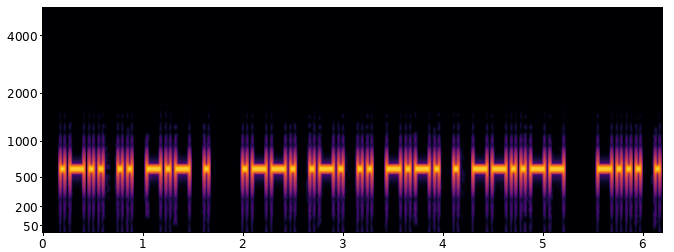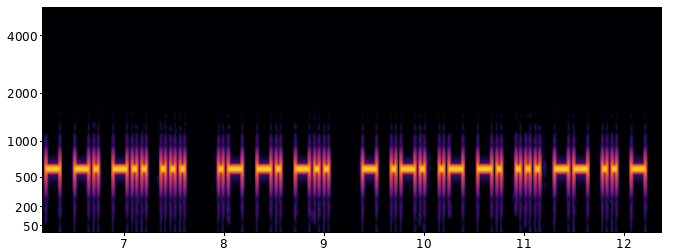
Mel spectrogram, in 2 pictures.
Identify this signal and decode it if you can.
Morse code, heard as a keyed tone, about 25 wpm, 600 Hz. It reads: LIKE PRICE, BANDS AND TRANSMIT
